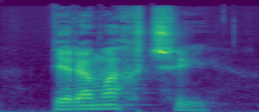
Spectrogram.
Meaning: to win
- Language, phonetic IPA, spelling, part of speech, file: Belarusian, [pʲeramaxˈt͡ʂɨ], перамагчы, verb, Be-перамагчы.ogg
